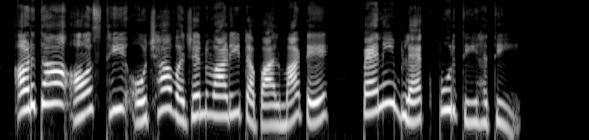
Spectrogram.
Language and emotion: Gujarati, neutral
